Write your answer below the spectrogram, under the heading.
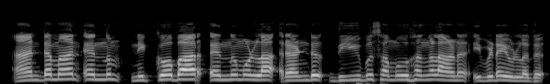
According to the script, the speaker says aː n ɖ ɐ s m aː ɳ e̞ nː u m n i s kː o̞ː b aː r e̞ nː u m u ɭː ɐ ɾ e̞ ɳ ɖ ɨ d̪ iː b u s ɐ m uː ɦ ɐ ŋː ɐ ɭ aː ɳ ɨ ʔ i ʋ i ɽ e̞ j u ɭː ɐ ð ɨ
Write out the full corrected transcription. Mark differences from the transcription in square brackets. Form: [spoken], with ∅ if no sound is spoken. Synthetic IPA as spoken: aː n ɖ ɐ [∅] m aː [n] e̞ nː u m n i [∅] kː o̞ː b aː r e̞ nː u m u ɭː ɐ ɾ e̞ ɳ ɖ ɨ d̪ iː b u s ɐ m uː ɦ ɐ ŋː ɐ ɭ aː ɳ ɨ ʔ i ʋ i ɽ e̞ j u ɭː ɐ ð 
